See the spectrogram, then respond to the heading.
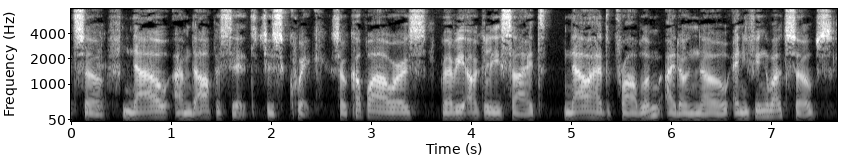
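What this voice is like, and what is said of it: Non-native English accent. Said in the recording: “as you can hear, I have an accent. English is not my first language.”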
